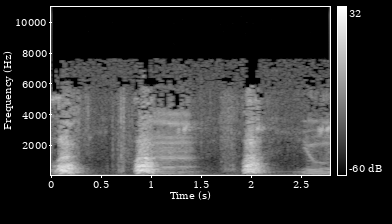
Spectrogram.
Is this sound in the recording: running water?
no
